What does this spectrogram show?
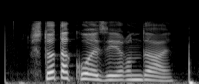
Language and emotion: Russian, angry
